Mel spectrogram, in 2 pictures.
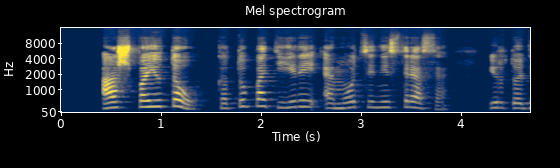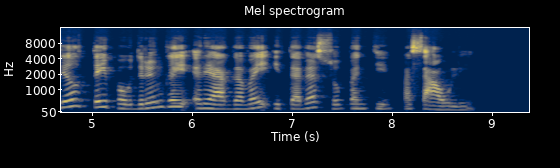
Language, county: Lithuanian, Šiauliai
